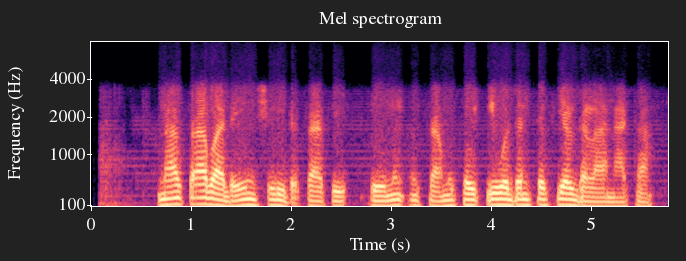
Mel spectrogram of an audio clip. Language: Hausa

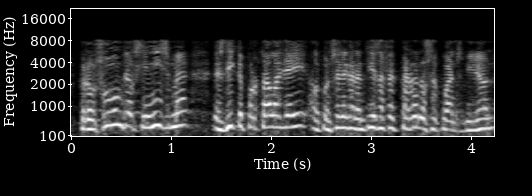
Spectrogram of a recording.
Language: Catalan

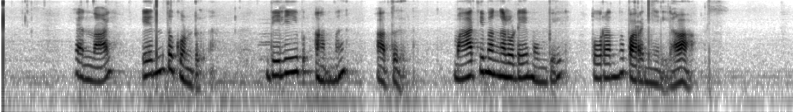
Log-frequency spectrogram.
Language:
Malayalam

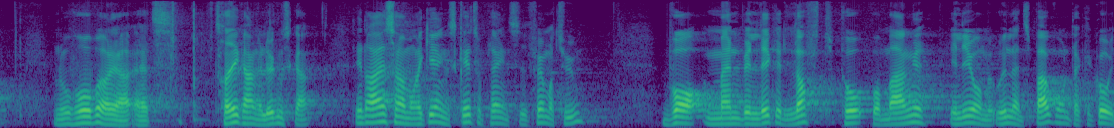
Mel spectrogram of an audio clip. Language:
Danish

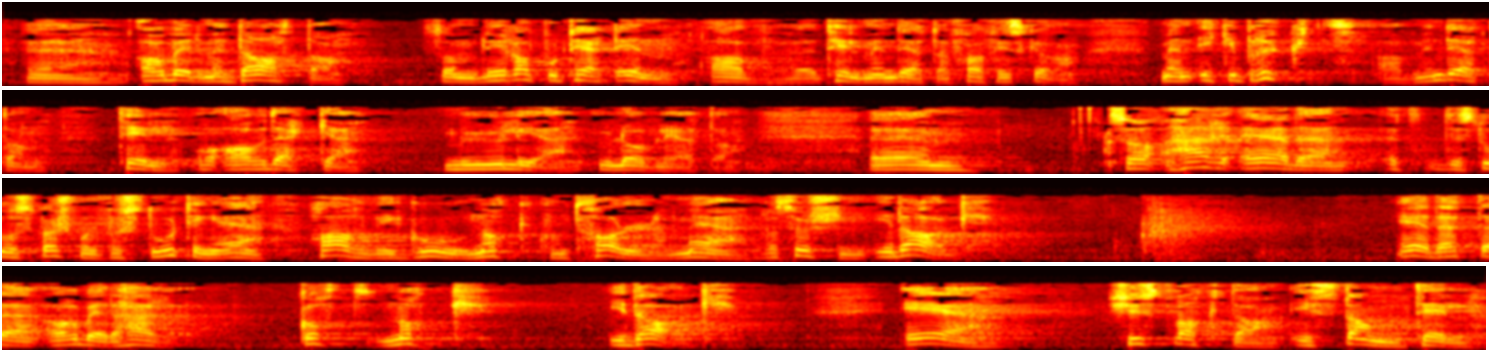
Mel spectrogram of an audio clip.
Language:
Norwegian Nynorsk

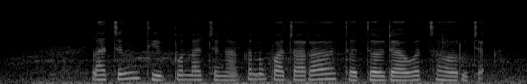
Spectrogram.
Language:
Javanese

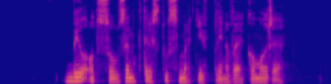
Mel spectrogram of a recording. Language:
Czech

